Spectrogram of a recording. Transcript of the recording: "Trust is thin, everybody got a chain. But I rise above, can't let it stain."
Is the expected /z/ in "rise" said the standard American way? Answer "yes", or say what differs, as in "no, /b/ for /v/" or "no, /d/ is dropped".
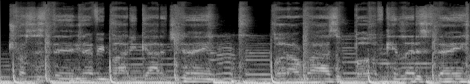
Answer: yes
